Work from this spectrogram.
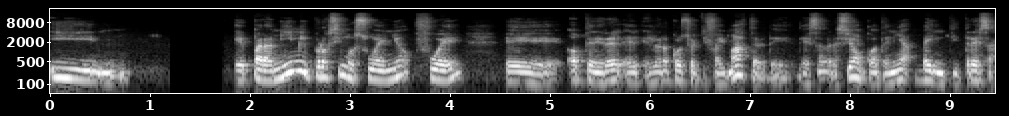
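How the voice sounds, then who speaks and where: A somewhat breathy man with a fairly high pitch speaks at a very slow pace, with very wide pitch swings and long, frequent pauses. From Latin America. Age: 40s. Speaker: database expert. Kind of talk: interview. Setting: live stream.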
